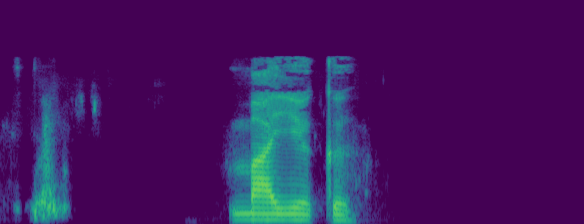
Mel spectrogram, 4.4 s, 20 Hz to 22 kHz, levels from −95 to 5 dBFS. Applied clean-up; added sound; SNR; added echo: neural mask model Resemble Enhance denoiser.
